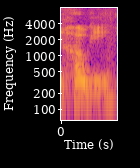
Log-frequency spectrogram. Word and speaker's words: Hauge: well my name is hogy like the bread I answer to everything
